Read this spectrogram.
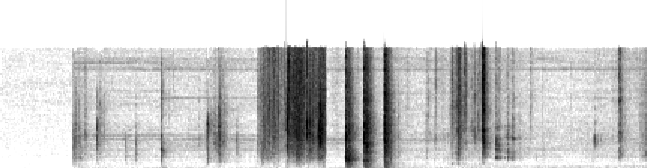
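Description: Metal utensils clink and scrape against a metal pan.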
